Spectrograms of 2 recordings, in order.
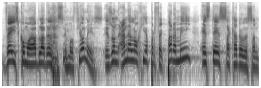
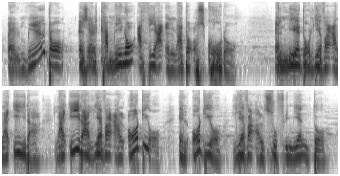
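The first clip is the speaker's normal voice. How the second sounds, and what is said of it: Imitates Yoda's character voice. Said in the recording (Spanish): “Voy a intentar poner voz de Yoda en español.”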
